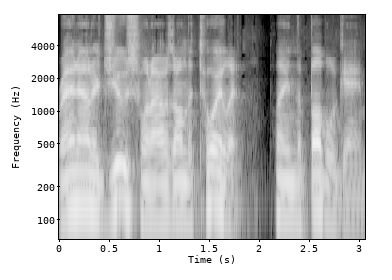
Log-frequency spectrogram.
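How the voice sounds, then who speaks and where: A man does a put-on character voice at a medium pitch. He moves at a fairly quick pace with lively intonation. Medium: read story.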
